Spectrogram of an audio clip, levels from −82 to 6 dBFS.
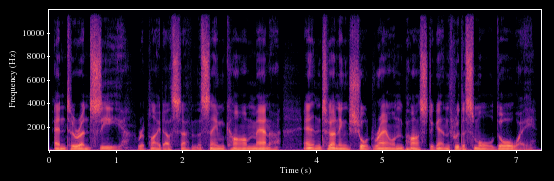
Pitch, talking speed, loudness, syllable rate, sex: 85 Hz, 165 wpm, -21 LUFS, 4.2 syllables/s, male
